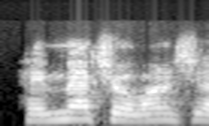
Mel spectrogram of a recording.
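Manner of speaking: ordinary talk, nothing marked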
